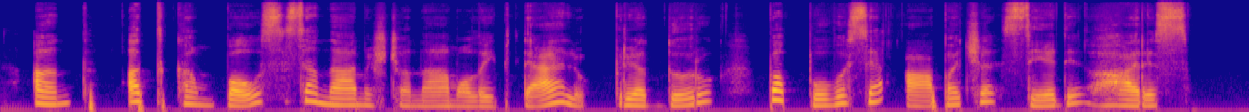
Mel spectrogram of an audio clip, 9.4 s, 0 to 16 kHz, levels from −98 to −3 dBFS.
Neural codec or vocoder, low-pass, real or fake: codec, 44.1 kHz, 7.8 kbps, Pupu-Codec; 14.4 kHz; fake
